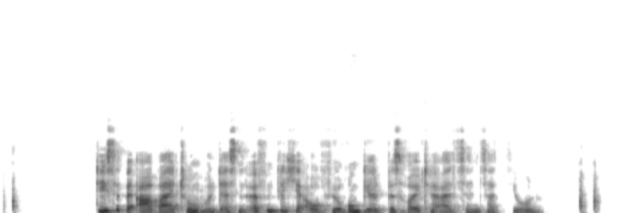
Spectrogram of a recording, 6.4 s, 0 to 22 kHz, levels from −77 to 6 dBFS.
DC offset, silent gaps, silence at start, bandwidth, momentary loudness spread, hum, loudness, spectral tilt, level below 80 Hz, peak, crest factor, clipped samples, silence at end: under 0.1%; 0.66-0.70 s; 0.1 s; 9.2 kHz; 19 LU; none; -21 LUFS; -4 dB/octave; -74 dBFS; -4 dBFS; 18 dB; under 0.1%; 0.4 s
